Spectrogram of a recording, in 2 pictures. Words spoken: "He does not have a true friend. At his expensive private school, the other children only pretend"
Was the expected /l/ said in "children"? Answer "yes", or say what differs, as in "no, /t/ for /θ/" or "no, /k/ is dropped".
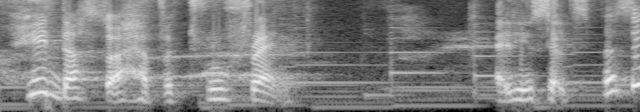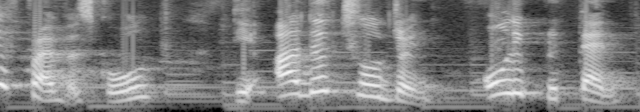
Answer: yes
